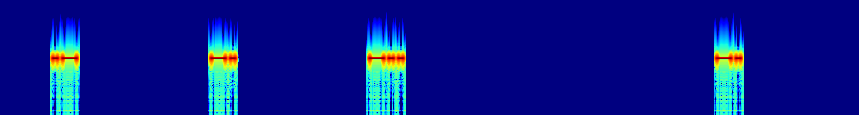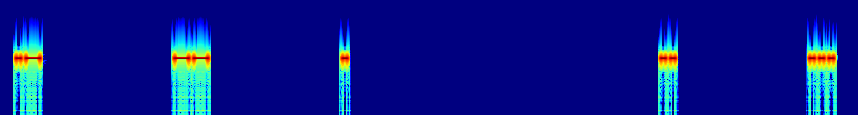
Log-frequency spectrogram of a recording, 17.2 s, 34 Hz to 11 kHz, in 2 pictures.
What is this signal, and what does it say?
Morse code, heard as a keyed tone, about 25 wpm, spaced as for 6 wpm, 590 Hz. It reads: AND NAME IS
